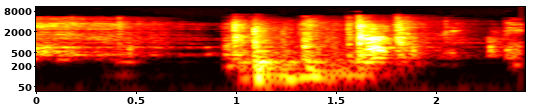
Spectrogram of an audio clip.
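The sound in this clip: Heavy pounding on a front door: a few dull, forceful thuds packed into about a second, loud against a quieter lead-in.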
